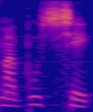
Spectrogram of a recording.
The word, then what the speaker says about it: mapuche: se escribe mapuche y se pronuncia mapuche como una che suave.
